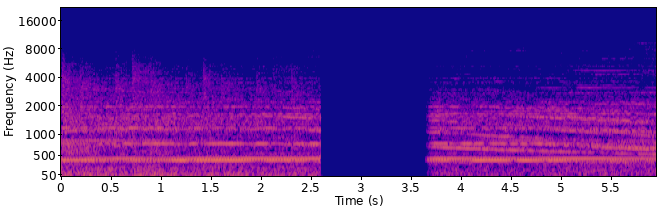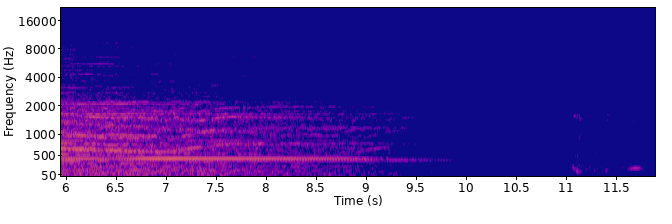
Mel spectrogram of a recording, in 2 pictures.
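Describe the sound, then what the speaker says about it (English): A loud, sustained civil-defense-style siren wails in the Silent Hill video game, holding a steady pitch with rising and falling harmonics, cutting out briefly and then fading away, with no speech. "the siren rings one more time"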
